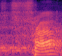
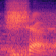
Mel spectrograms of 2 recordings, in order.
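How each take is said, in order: First: The sound is shaped mainly with the lips. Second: The sound is shaped with the middle tongue. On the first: The speaker calls it wrong. "Jadi bukan sya, bukan seperti itu" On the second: The speaker calls it right. "posisi sya-nya itu di lidah ya, lidah tengah"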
